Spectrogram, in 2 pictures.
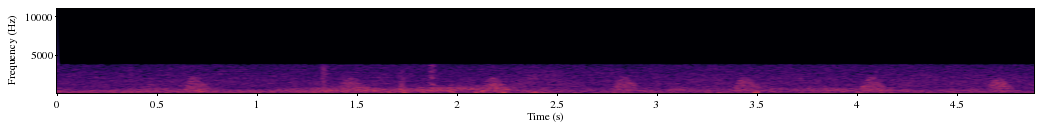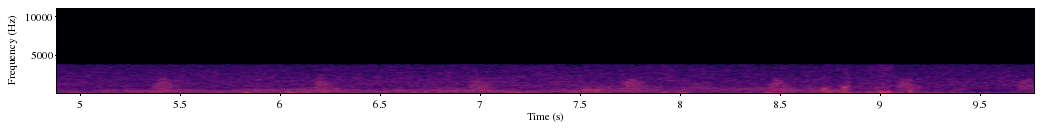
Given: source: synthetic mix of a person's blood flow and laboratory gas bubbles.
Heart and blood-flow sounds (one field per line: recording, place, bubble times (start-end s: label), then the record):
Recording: Doppler ultrasound of blood flow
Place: subclavian vein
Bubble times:
1.63-2.24 s: bubbles
2.35-2.45 s: bubbles
8.63-9.10 s: bubbles
9.12-9.25 s: bubbles
From the record:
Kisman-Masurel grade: 222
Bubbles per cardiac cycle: several, 3 to 8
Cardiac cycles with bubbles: 10 to 50%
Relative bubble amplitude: moderate (0.250 to 0.450)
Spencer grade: 2 (many but less than half of the cardiac periods contain bubble signals, singularly or in groups)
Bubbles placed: anywhere in the cardiac cycle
